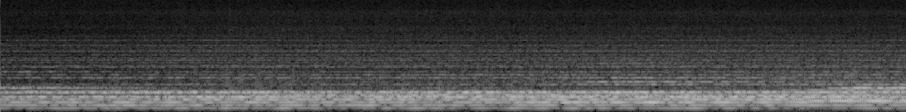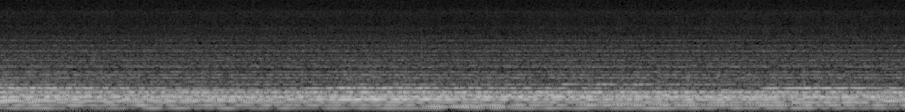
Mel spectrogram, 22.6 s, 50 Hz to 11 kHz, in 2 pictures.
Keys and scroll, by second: 4.3-4.8 space, 9.5 Delete, 11.8 Delete, 17.5 ctrl+z, 18.8 ctrl+z.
